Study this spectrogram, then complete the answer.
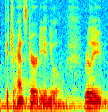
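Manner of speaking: ordinary delivery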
